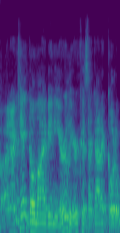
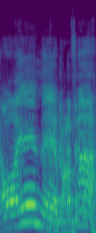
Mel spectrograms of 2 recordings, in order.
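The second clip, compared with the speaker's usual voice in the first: high, slow, loud mock British; terrible British accent; 7 semitones higher, 5 dB louder, much slower than usual. Co-host mimicking the British driver's reply, bad British accent. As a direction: lay on a cartoonish British accent. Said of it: "we're sorry for the terrible accent".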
